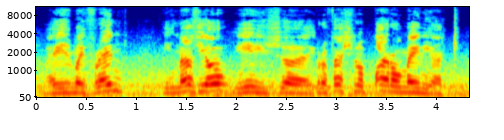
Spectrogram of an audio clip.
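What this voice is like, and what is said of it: Poor put-on Mexican accent. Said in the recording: “It's a terrible Mexican accent, wasn't it?”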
